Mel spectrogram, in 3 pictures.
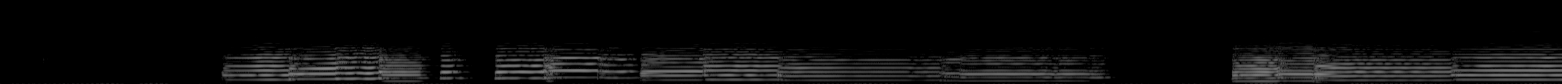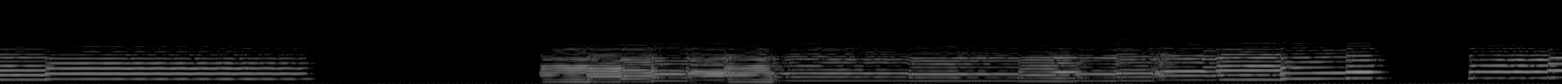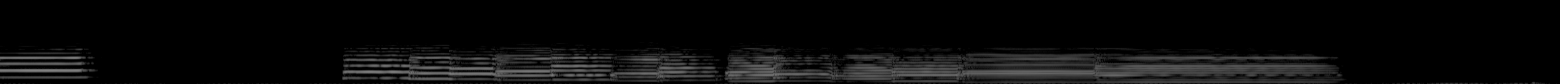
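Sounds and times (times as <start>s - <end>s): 
bassoon: 2.2s - 11.2s, 12.3s - 18.8s, 21.0s - 29.6s, 30.3s - 32.2s, 34.6s - 44.8s.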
